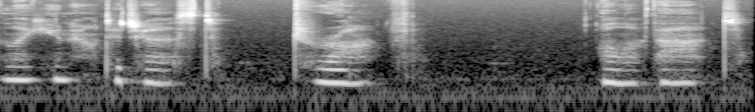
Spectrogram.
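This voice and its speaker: A woman speaking in a breathy whisper, giving slow, soothing ASMR relaxation guidance with gentle instructions. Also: level tone. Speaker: ASMR reiki practitioner. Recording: faint background noise with low rumble.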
